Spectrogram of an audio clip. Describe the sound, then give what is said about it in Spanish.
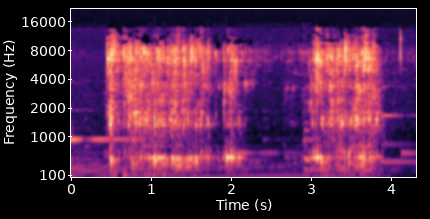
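Bursts of splashing, trickling water from a small stream at night come and go in two main stretches, moderately loud, with a brief pause between them and no voices. “Llegó la noche y el niño junto a su caballo llegó a un pequeño riachuelo.”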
